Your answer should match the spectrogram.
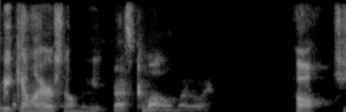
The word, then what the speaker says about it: Kamala: That's Kamala, by the way.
